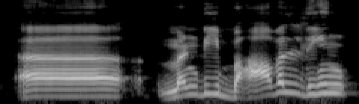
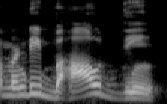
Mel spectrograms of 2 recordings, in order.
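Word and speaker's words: منڈی بہاؤالدین: تو یہ اس پر جب الف لام آئے گا تو وہ تلفظ، اس کا لام کا تلفظ جو ہے وہ نہیں ہوگا. ٹھیک ہے. جیسے منڈی بہاولدین یہ درست نہیں ہے، یہ بنے گا منڈی بہاؤدین.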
